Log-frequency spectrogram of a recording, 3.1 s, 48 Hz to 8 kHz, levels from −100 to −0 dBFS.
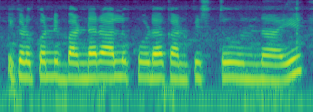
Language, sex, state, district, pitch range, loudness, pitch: Telugu, female, Telangana, Mahabubabad, 225-240 Hz, -15 LUFS, 230 Hz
